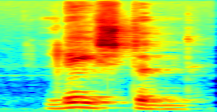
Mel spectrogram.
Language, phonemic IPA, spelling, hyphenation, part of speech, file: Dutch, /ˈleːs.tə(n)/, leesten, lees‧ten, verb, Nl-leesten.ogg
- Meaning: to perform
